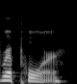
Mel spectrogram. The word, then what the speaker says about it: rapport: We often say, build rapport. Slow. It took a few minutes, but we built a real rapport pretty quickly. Fast. Same. Try it. Notice rapport is pronounced with a silent T.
